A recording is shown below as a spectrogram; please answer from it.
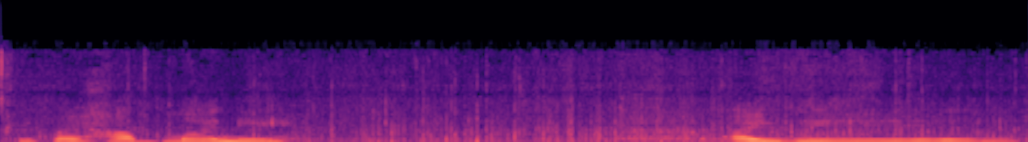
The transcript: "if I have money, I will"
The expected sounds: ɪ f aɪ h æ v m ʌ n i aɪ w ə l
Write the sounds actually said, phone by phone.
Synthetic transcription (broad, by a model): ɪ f aɪ h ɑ b m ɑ n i aɪ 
